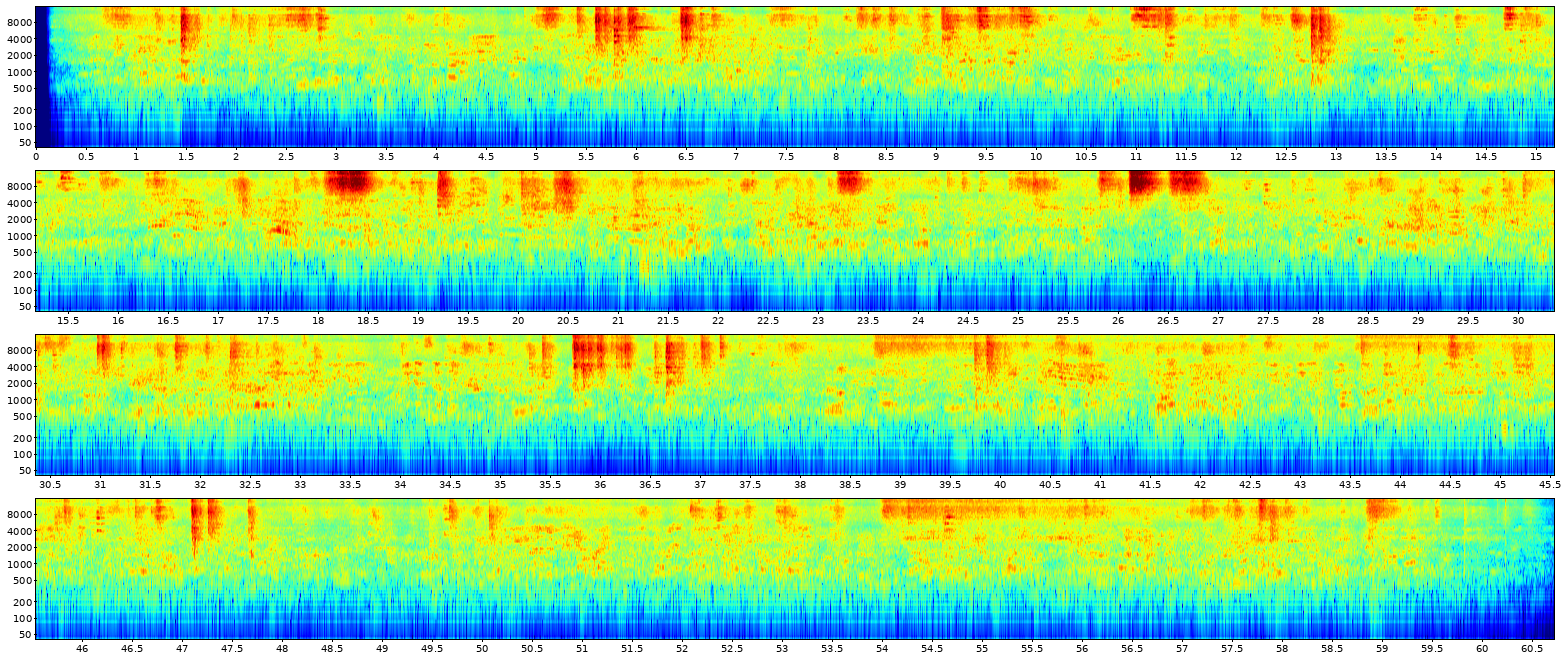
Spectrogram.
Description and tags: crowd restaurant ambience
